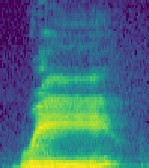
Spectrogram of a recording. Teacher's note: I'm hearing that long A sound, so it's not making the schwa sound here.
